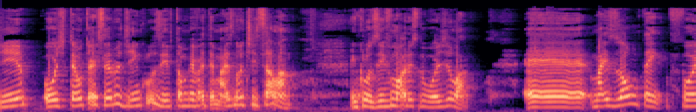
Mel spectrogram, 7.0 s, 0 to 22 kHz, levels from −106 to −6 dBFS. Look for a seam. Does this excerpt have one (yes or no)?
yes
